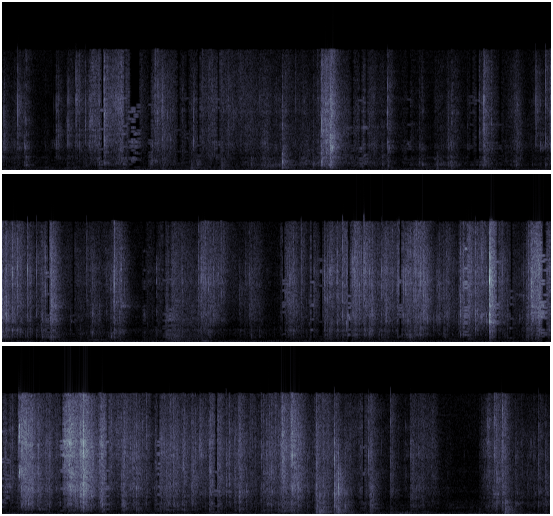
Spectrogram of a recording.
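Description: A trading-card box being torn open by hand, then its foil pack wrapper crinkling and ripping. The sound is a long run of irregular crackles and tears.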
